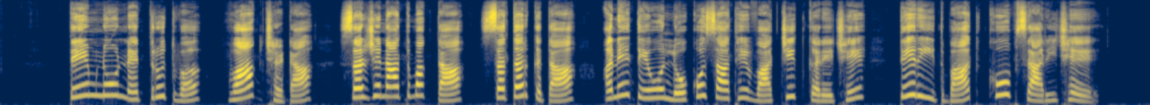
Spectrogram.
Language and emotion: Gujarati, neutral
